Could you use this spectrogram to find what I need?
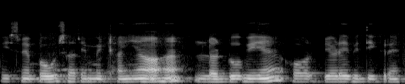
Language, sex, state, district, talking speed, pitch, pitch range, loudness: Hindi, male, Jharkhand, Ranchi, 205 wpm, 130 Hz, 130-135 Hz, -19 LUFS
